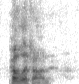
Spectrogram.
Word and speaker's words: Peloton: Peloton.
